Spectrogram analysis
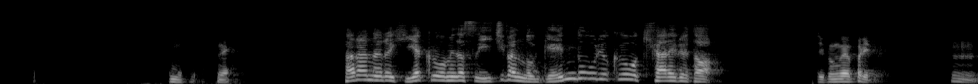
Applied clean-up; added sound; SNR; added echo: neural mask model DeepFilterNet 3.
